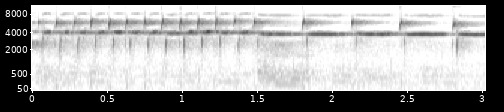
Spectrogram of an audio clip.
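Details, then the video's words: Rapid pulsed trill from a Spanish Timbrado canary, third bird of 2020, shifting into a held high tone broken by slower repeated chips. "تغريد طائر تيمبرادو"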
